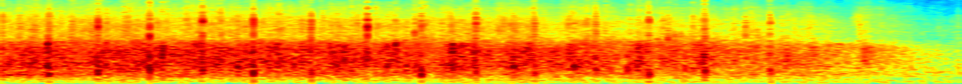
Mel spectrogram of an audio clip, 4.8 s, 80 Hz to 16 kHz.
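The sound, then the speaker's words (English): A church audience claps steadily for its young people aged 25 or younger, many hands producing a dense, even patter of sharp claps with a few louder individual claps standing out, gradually easing off toward the end. “When was the last time we clapped for you in church?”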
